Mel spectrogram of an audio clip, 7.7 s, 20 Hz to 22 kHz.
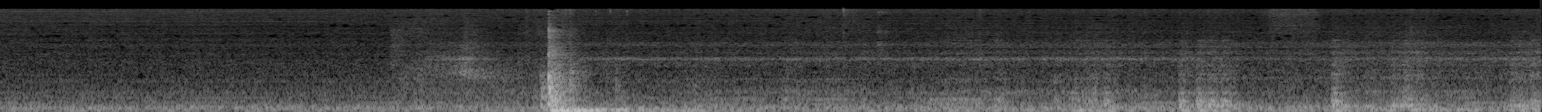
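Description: Seibu 40000 series commuter train car at a standstill: a steady low hum, one loud sharp thump about three seconds in, then a few lighter knocks.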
